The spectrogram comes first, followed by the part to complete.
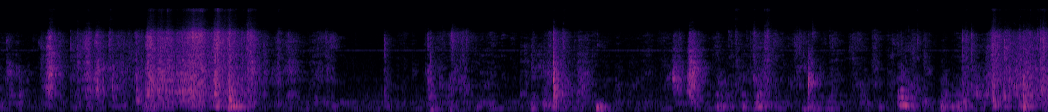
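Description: A paperboard takeout box and its paper liner being worked open by hand: irregular rustling and crinkling, loudest about two seconds in, then scattered scrapes and clicks as the flaps are pried apart.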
